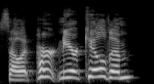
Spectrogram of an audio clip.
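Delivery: "pert near" said high, in Pittsburgh local accent. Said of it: "means almost".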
